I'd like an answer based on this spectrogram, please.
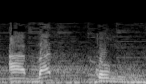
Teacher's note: Maka tidak dibaca dalnya, yang dimasukkan ke ta.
